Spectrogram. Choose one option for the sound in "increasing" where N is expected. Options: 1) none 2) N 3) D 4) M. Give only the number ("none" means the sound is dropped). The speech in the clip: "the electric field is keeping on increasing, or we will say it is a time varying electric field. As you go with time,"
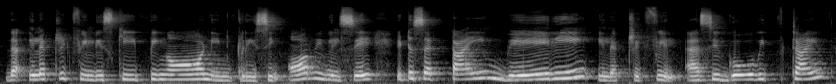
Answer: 2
